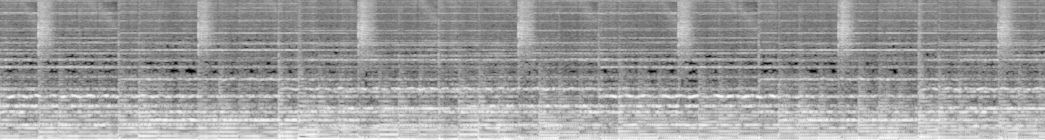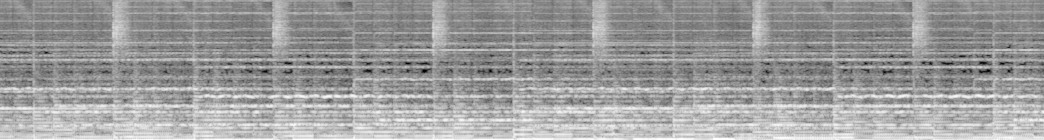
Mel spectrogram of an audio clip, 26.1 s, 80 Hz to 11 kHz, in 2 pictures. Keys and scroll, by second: 21.8 0.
